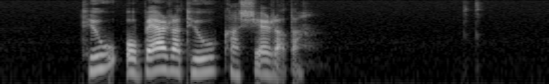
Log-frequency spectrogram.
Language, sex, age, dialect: Faroese, female, 36-60, Norðurstreymoy/Eysturoy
